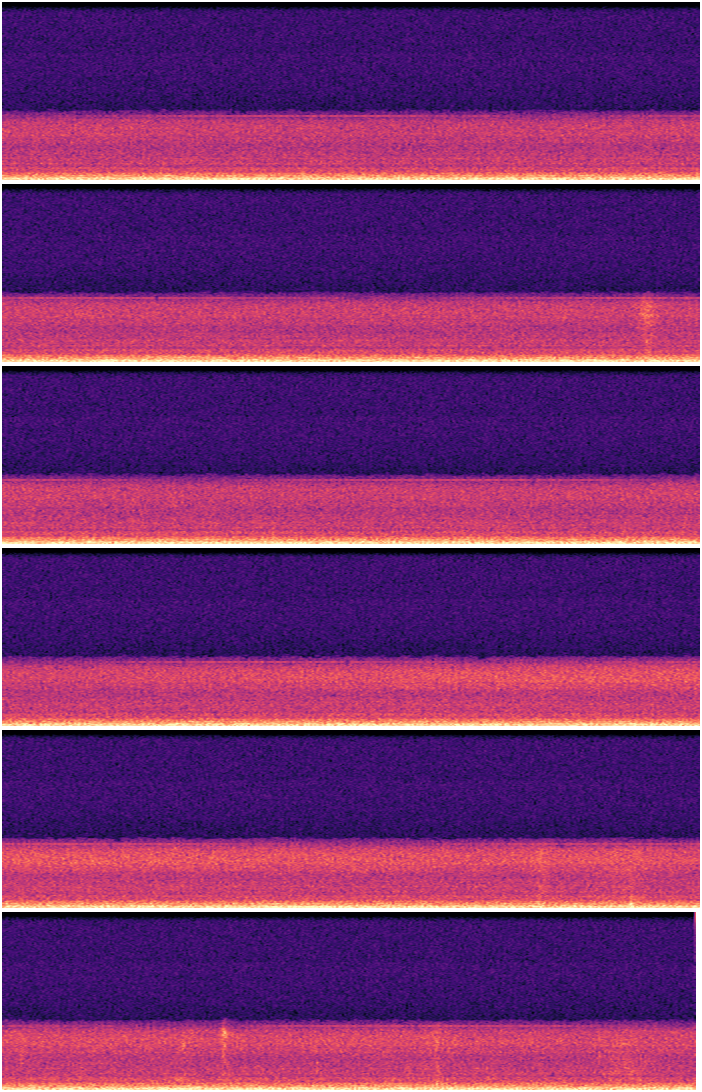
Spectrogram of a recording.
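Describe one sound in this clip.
A low, steady ambient music drone plays.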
